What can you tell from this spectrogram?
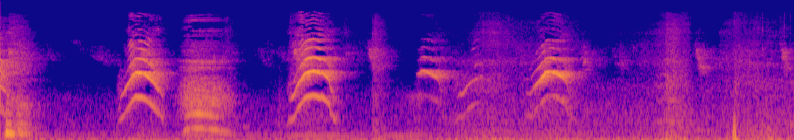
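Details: Calico mother cat, Samsaek, who carried a kitten to a house: three loud, arching, high-pitched meows about two seconds apart, each rising then falling, with a few softer shorter mews between them and a sharp knock near the end.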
